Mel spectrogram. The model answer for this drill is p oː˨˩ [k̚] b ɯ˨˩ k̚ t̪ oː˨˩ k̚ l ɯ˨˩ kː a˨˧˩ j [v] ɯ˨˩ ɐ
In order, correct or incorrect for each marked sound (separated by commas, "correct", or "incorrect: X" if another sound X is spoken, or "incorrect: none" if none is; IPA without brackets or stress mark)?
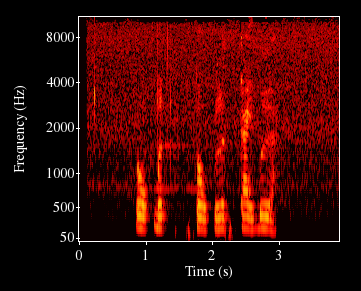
correct, incorrect: b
